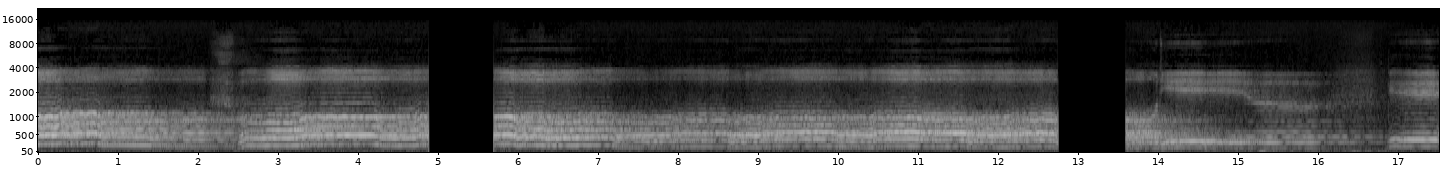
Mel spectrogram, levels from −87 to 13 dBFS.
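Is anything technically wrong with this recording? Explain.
Yes, there are two kinds of fault.

Playback stalls interrupt the audio at 4.89 to 5.70 s and 12.76 to 13.61 s. The output falls silent for about 0.82 s and 0.85 s, then resumes. The likely cause is the player running dry of data or its thread being blocked.

Each stall is followed by time-compressed catch-up, from 5.70 to 8.70 s at 1.15 times speed and from 13.61 to 15.31 s at 1.5 times. The player drops small pieces and cross-fades the gaps to clear its backlog. The sound rushes at unchanged pitch.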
